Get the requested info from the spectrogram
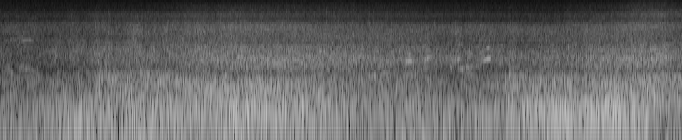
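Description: Sea waves breaking and foaming surf washing up the shore close by, a continuous rush that swells louder about two seconds in and again near the end.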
